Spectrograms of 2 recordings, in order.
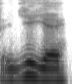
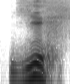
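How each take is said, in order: First: The syllable has no audible H sound. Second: The syllable ends with an audible H sound. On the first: "the hey is completely lost" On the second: "that one is an H sound"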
